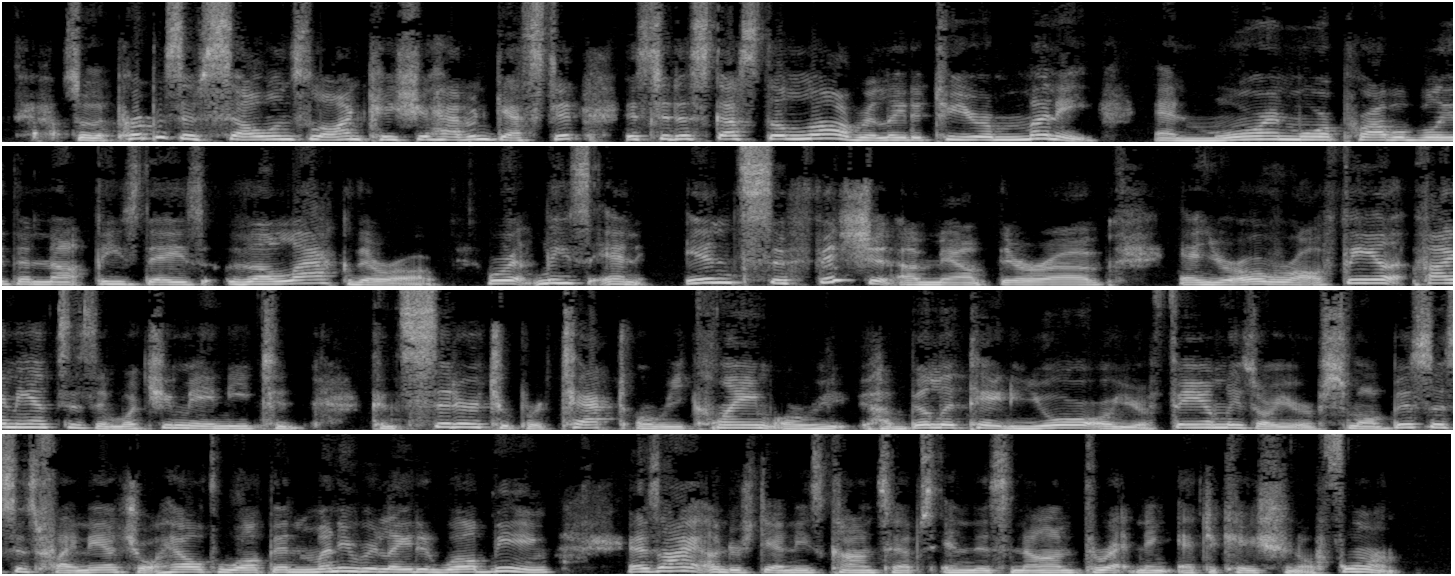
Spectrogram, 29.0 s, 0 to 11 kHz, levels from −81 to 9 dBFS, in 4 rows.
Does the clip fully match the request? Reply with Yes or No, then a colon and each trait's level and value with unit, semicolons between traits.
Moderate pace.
Yes: average, 170 wpm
